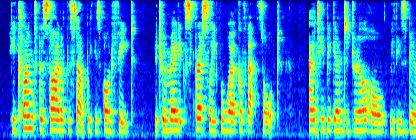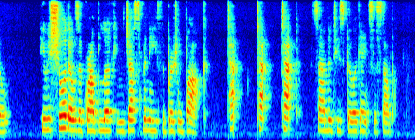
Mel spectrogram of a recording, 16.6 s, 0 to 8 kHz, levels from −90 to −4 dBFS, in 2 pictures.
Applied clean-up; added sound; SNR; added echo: none; none; none; none.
